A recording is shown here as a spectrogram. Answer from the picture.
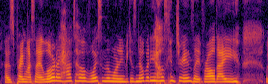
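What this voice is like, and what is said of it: Rough, worn voice. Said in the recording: “My voice is a little rough this morning.”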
